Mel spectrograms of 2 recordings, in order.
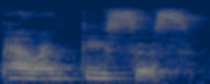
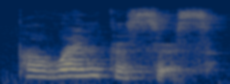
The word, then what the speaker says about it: parenthesis: mistake on this one a lot of them say something like parenthesis and it's actually the second syllable it's parenthesis parenthesis next one these can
